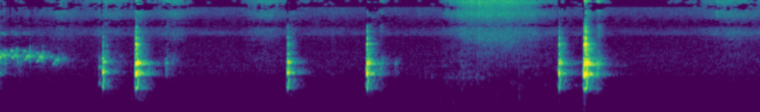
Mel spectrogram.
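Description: Wild turkeys calling: about six short, sharp notes spaced a second or so apart, two of them in quick pairs.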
